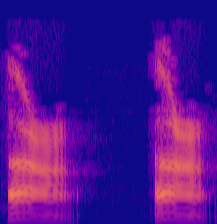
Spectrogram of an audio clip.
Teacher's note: تجدون بأن صوت العين فيه شيء من الامتداد ولكنه ليس امتدادا كاملا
